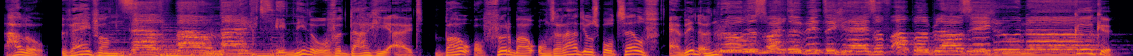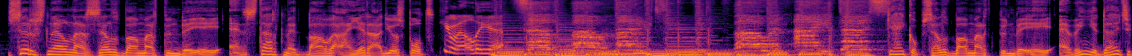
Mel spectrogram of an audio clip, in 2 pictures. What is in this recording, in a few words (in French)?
radiopub spot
